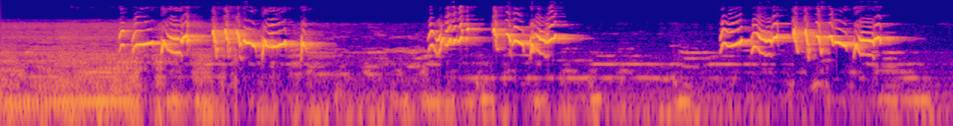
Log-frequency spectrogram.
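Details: Energetic white-rumped shama song for getting a reluctant bird to sing: three bursts of fast, warbling, looping whistles, each about a second and a half, with quiet spaces between them.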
